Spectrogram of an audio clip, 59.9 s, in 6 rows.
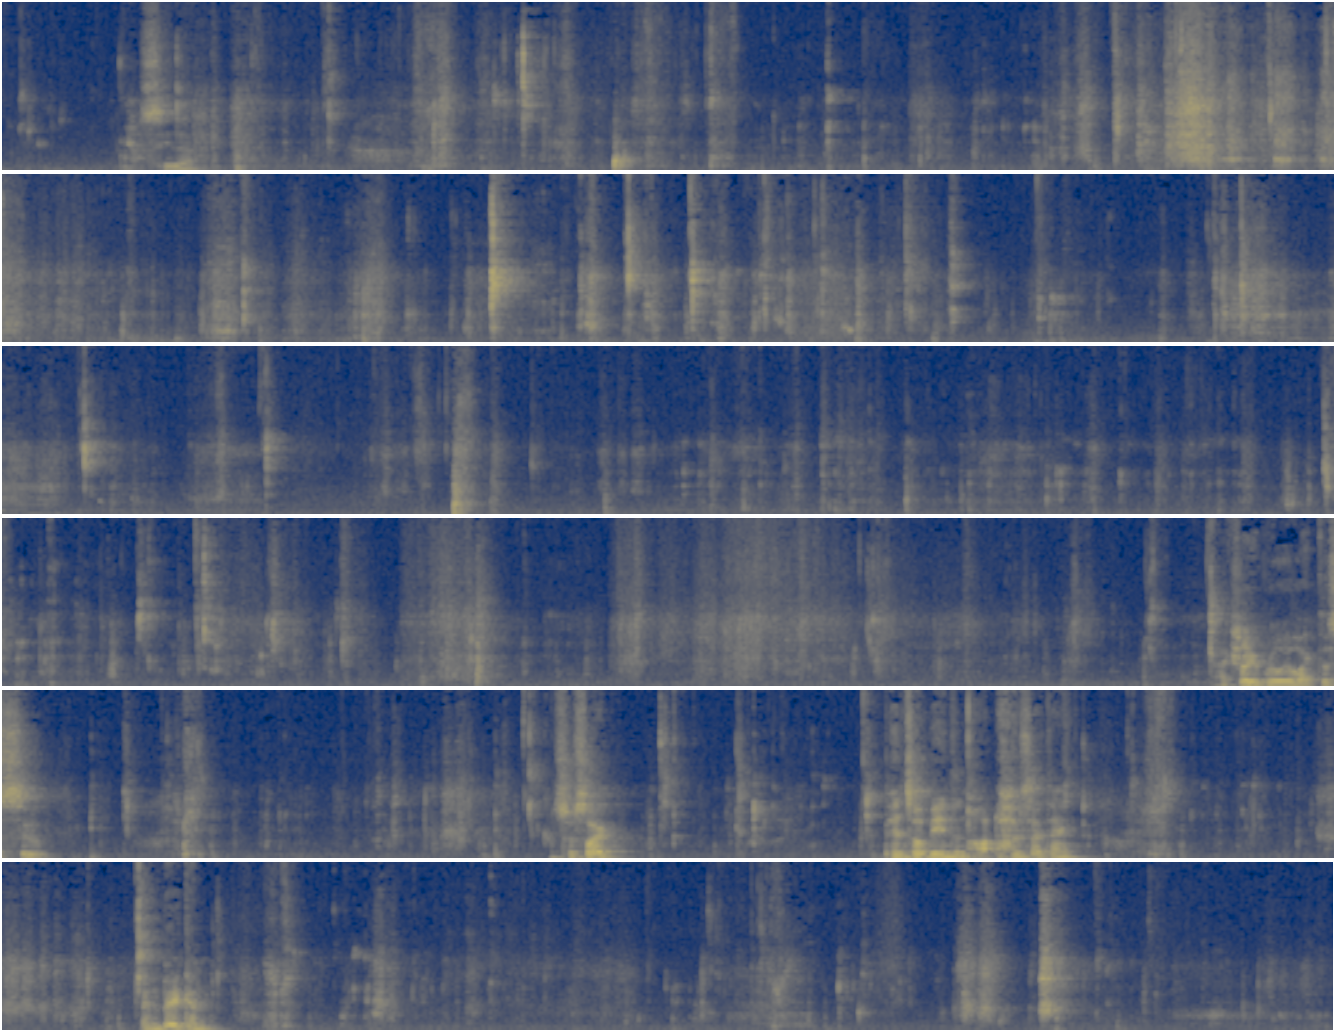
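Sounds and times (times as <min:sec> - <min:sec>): biting and chewing: 0:01.6 - 0:22.2.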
